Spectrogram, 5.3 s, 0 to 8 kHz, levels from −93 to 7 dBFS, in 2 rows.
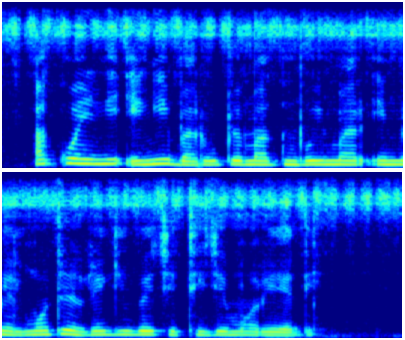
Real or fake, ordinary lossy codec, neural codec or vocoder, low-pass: fake; none; codec, 16 kHz, 4 kbps, FunCodec, trained on Chinese and English, 50 frames a second; none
